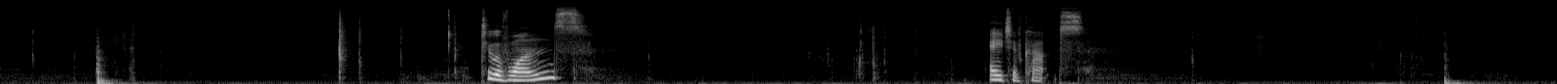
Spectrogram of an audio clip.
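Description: Playing cards are laid down on a table with soft taps.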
